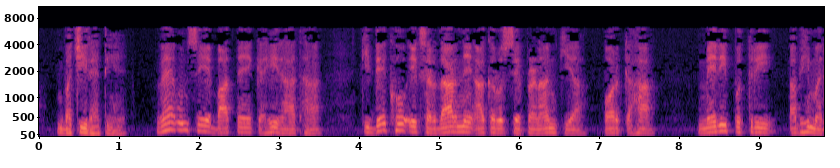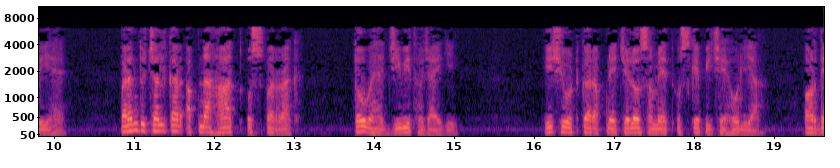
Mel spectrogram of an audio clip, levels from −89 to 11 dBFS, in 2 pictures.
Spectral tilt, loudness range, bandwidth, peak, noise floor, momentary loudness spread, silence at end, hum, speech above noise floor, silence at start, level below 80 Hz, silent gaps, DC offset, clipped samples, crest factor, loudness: -5 dB/octave; 3 LU; 6.6 kHz; -4 dBFS; -58 dBFS; 11 LU; 0 s; none; 35 dB; 0.25 s; -50 dBFS; none; under 0.1%; under 0.1%; 20 dB; -23 LUFS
